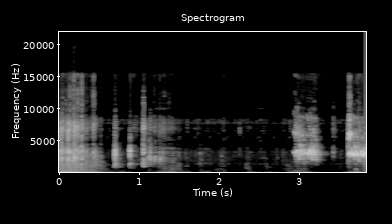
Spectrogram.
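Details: Budgie giving scattered short chirps and squeaks, a few clipped notes with pauses, then brief bursts of chatter near the end.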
